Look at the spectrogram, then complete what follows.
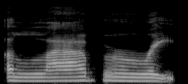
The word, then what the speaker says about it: elaborate: Now here, elaborate, the verb is ate at the end, like the past tense of eating. And you want to be careful with that because elaborate, if you pronounce it differently, that's the noun. So, or the adjective.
